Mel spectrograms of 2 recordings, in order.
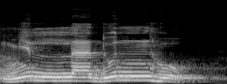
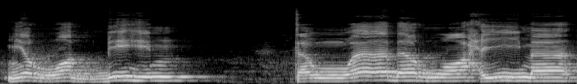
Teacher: Jadi cara membacanya adalah dileburkan, ya, dengan cara meleburkan huruf pertama yaitu huruf nun sukun kepada huruf-huruf idgham bila gunnah. Seakan huruf nun sukun ini tidak ada dan tanpa didengungkan, tidak ditahan artinya, ya, langsung dibaca ke huruf berikutnya.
